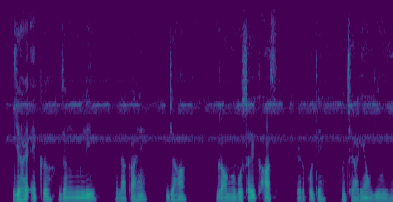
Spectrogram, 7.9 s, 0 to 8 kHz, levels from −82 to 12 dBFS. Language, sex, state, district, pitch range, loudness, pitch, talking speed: Hindi, male, Bihar, Supaul, 100-115 Hz, -38 LUFS, 110 Hz, 130 wpm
